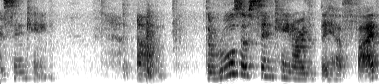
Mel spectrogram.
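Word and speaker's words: cinquain: usually rhyme it's called sing cain and i know this word looks like sing queen because it has the q u in there but you do not pronounce it that way you pronounce it sin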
